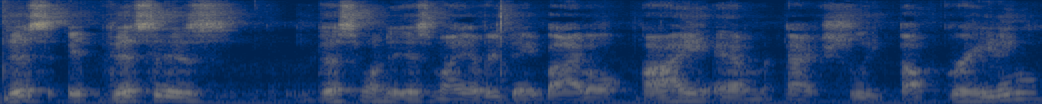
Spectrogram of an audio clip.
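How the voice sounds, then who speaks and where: With an American accent, a man talks at a fairly slow pace in a very deep, low voice that swings widely in pitch, with audible room echo. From New York. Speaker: Bible reading channel host. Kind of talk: casual chat. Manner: animated. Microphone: sound problems.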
